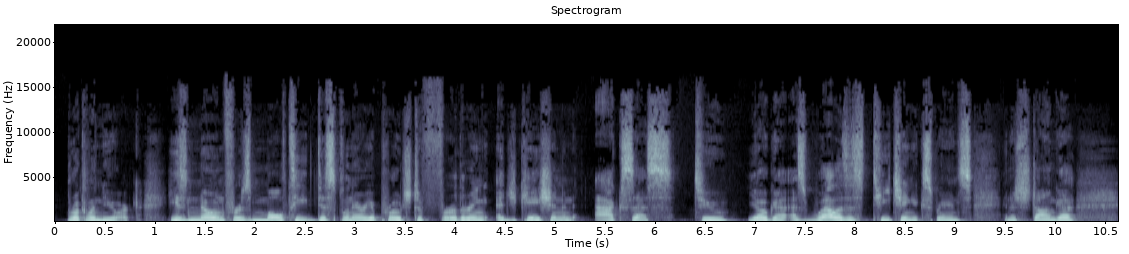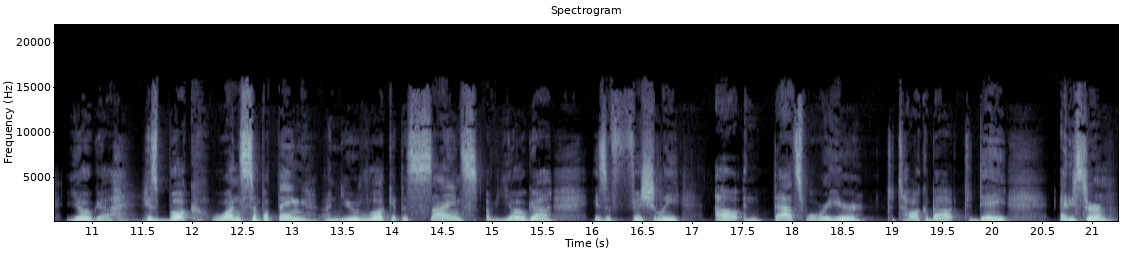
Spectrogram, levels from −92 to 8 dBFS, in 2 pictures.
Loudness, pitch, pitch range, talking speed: -21 LUFS, 130 Hz, 120-150 Hz, 145 wpm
